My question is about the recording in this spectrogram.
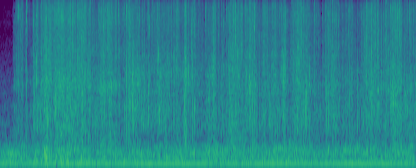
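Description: Clear plastic packaging crinkling loudly as it is handled close to the microphone: a dense run of crackles that starts just after the beginning.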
